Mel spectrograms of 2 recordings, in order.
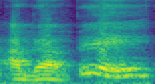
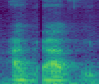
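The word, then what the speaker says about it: ἀγάπη: Agapinya Tuhan, kalau sering orang katakan agape, tapi kalau dalam pronunciation-nya yang benar itu adalah agapi, bukan agape, tapi agapi. Jadi kalau ita itu dibaca i, jadi menulisnya eta, ya, jadi begini, jadi itu dibaca i.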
